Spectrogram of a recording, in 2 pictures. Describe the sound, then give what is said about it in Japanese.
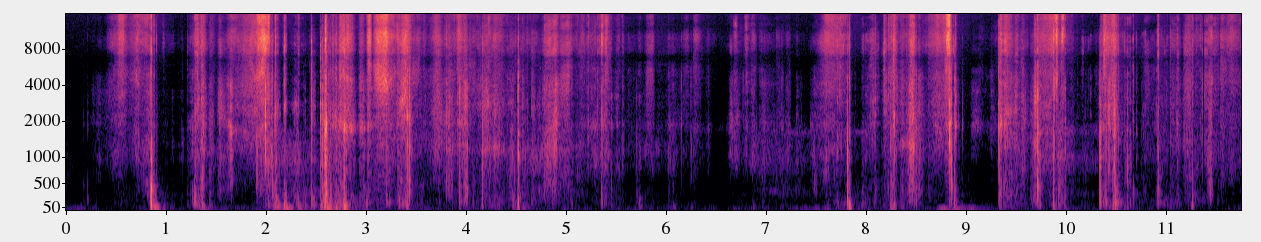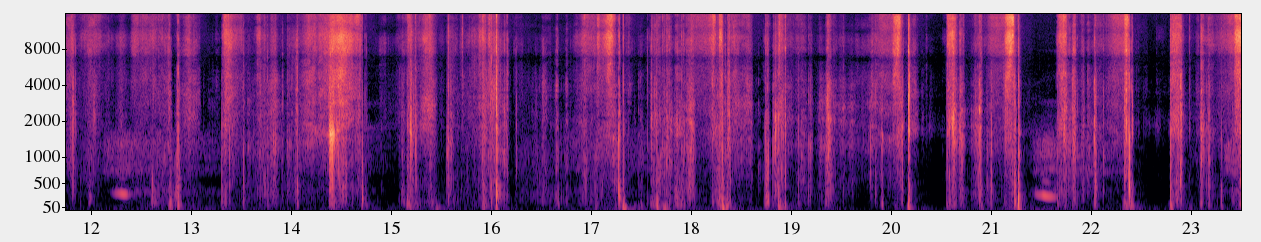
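Playing cards get an overhand shuffle, producing many faint, soft slapping and riffling clicks in irregular bursts with brief pauses between them. “よし、左は欧米かとツッコミが入るオーバーハンドシャッフル。”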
